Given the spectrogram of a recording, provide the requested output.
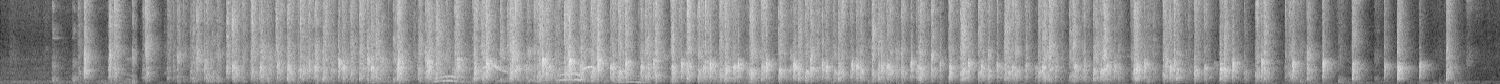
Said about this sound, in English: and just one big round of applause again.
